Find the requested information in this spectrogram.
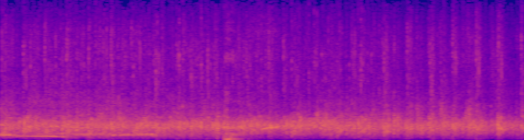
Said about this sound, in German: Deswegen gibt ihm noch mal einen fetten Applaus.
